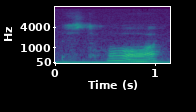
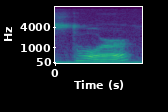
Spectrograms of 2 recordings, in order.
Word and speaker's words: store: But the word store, we don't pronounce store, we say store. The R, tends to be omitted in this case here.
